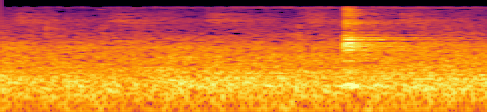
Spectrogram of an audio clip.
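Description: A kiddie train ride's horn gives one short, high toot near the end, over the steady background hubbub of a shopping mall.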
